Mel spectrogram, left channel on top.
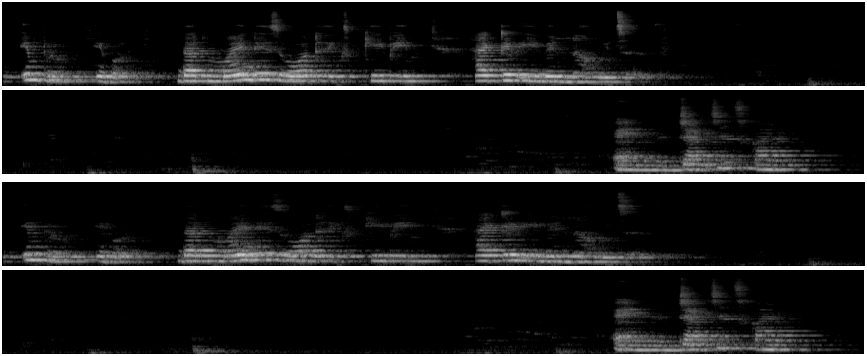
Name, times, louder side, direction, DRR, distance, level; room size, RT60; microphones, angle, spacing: voice 1, 0.2-0.7 0.9-1.2 1.8-4.2 4.7-6.3, left 4 dB, 65° left, 4 dB, 0.3 m, -25 dB
voice 2, 14.7-16.4, equal, 20° right, -8 dB, 0.4 m, -31 dB
2.5 x 2.2 x 2.7 m, 1.2 s
head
